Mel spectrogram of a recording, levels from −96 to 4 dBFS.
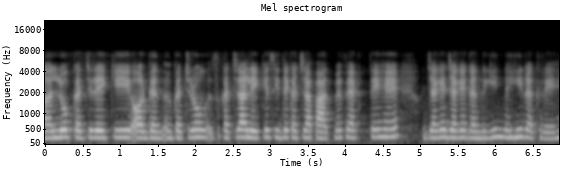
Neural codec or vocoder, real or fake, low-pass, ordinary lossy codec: none; real; none; none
